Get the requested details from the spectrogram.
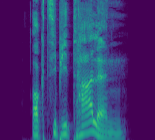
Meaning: inflection of okzipital: 1. strong genitive masculine/neuter singular 2. weak/mixed genitive/dative all-gender singular 3. strong/weak/mixed accusative masculine singular 4. strong dative plural
- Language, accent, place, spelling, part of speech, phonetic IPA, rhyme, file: German, Germany, Berlin, okzipitalen, adjective, [ɔkt͡sipiˈtaːlən], -aːlən, De-okzipitalen.ogg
